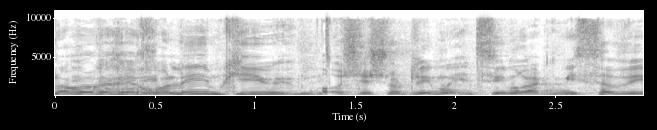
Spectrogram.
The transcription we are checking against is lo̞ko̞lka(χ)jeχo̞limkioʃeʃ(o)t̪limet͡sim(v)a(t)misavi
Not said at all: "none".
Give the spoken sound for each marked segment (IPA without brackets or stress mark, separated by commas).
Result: χ, o, ʁ, k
